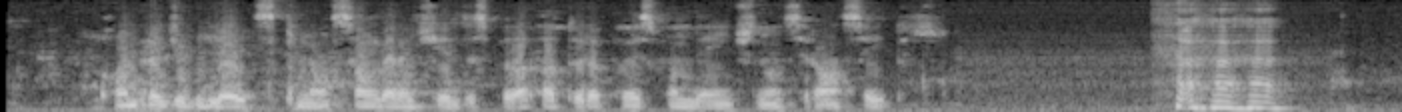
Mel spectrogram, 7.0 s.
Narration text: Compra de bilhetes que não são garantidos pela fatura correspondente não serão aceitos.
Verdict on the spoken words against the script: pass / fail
pass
